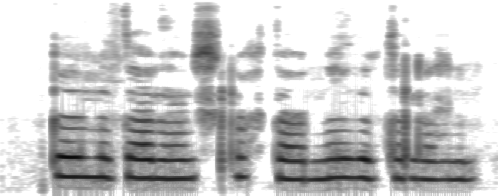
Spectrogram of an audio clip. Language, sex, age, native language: Icelandic, male, 11, Icelandic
